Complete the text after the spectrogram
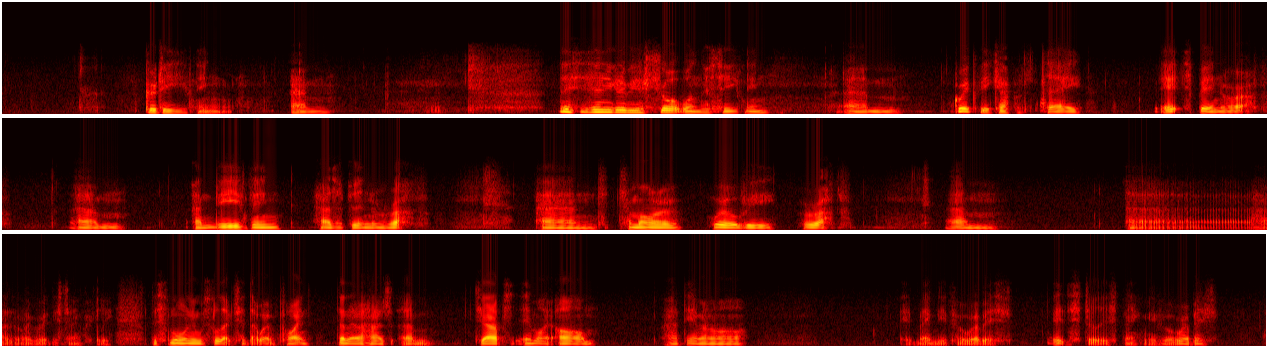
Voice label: lispy speech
